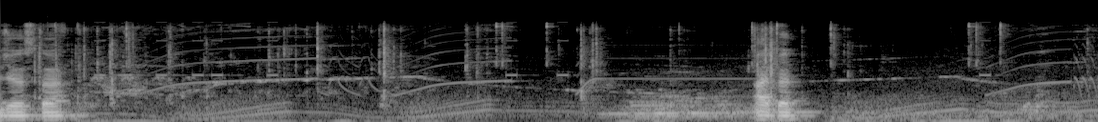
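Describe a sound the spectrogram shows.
A police siren wails with rising and falling pitch.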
